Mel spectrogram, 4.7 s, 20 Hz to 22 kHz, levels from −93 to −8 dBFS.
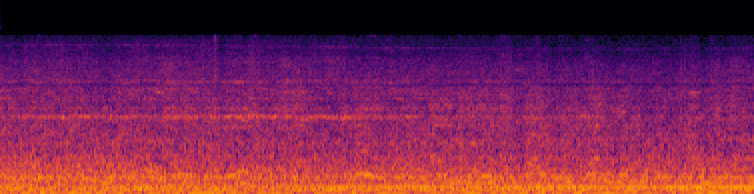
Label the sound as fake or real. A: real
